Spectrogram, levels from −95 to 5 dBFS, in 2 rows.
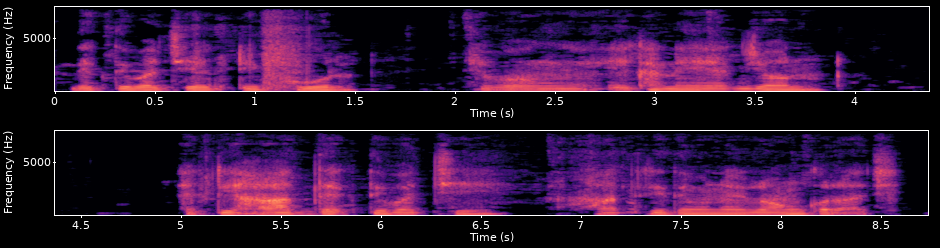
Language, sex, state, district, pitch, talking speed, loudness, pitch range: Bengali, male, West Bengal, Paschim Medinipur, 140 Hz, 115 wpm, -28 LUFS, 135-140 Hz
